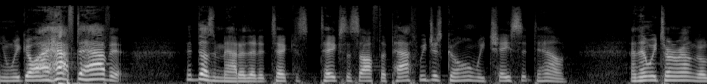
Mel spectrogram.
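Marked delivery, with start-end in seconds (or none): 0.3-1.3 higher and louder, greedy craving; a believer distracted by something shiny, eager and louder; eager, excited grab. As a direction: blurt it like a dog spotting a ball. Greedy chasing impulse.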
